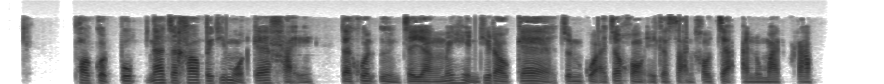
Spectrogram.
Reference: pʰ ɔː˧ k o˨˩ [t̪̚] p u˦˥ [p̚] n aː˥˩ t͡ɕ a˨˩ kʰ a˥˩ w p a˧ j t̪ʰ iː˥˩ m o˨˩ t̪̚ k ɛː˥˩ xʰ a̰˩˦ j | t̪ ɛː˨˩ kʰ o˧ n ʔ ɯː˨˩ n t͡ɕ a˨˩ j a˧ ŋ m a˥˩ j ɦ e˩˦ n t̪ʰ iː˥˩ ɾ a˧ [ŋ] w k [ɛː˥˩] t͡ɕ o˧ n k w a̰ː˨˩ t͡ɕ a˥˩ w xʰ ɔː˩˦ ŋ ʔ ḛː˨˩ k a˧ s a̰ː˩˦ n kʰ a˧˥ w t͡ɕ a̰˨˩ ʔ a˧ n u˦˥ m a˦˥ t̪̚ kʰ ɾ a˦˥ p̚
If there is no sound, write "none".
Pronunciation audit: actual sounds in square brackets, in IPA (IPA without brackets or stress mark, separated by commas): t̪̚, p̚, none, ɛː˥˩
